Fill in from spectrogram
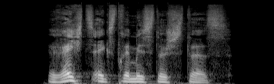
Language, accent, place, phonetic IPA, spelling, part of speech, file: German, Germany, Berlin, [ˈʁɛçt͡sʔɛkstʁeˌmɪstɪʃstəs], rechtsextremistischstes, adjective, De-rechtsextremistischstes.ogg
- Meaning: strong/mixed nominative/accusative neuter singular superlative degree of rechtsextremistisch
